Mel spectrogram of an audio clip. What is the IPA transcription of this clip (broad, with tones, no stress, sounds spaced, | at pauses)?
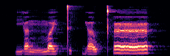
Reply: j ɐ˨˩ n m ɐ˨˥ j t̪ ɪ˨ k̚ j ɐ˨˧ w t̪ʰ œː˥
